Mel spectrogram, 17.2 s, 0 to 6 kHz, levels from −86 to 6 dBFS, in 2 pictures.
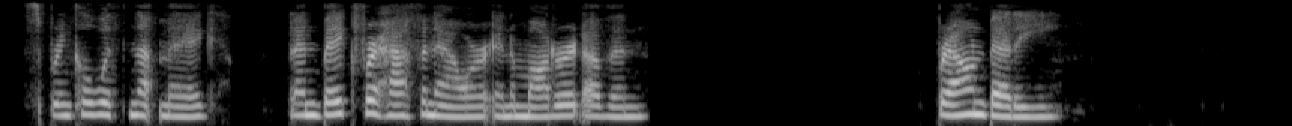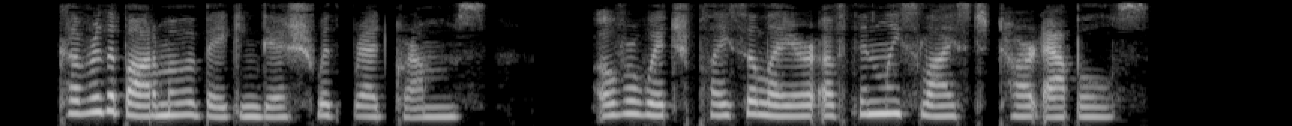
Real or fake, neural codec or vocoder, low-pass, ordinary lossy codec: real; none; 5.4 kHz; MP3, 32 kbps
